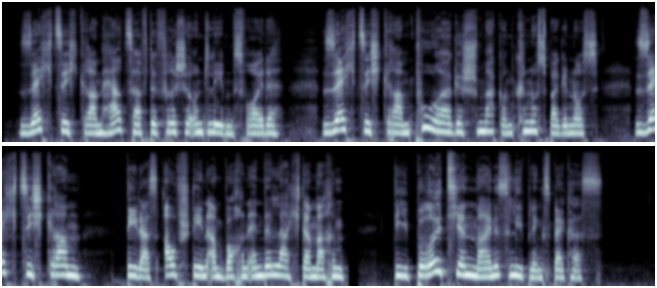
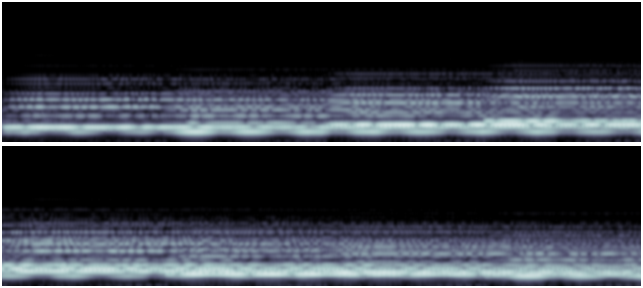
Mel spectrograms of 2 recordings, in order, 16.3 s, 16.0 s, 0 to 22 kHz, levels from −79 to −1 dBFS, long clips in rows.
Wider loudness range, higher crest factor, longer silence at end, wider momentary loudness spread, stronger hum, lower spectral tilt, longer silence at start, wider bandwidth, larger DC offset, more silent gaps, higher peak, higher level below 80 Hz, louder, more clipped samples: about the same, 3 LU vs 4 LU; about the same, 16 dB vs 12 dB; first, 0.7 s vs 0 s; about the same, 8 LU vs 6 LU; neither; second, -4.5 dB/octave vs -11.5 dB/octave; first, 0.2 s vs 0 s; first, 19 kHz vs 3.3 kHz; neither; first, 12.48-12.61 s vs none; first, 0 dBFS vs -6 dBFS; first, -42 dBFS vs -82 dBFS; about the same, -17 LUFS vs -18 LUFS; neither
